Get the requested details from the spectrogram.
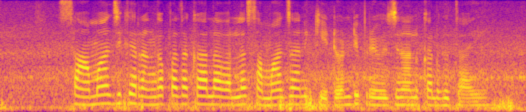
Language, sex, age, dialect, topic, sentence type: Telugu, male, 18-24, Telangana, banking, question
